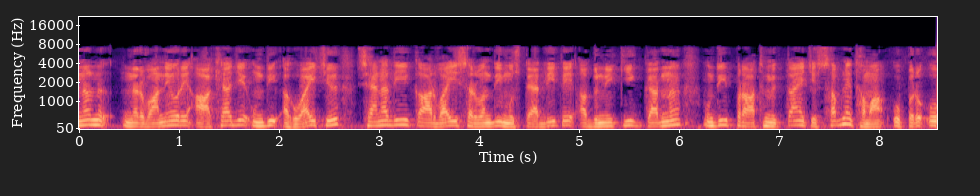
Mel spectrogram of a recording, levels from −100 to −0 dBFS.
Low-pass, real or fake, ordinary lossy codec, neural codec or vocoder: 7.2 kHz; real; AAC, 32 kbps; none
